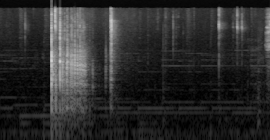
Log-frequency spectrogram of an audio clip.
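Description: Plastic LEGO bricks clattering as they are picked through by hand, loudest in a short burst about a second in, followed by a few light clicks of bricks being handled. Quiet background music plays throughout.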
